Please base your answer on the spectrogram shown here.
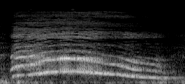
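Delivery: very high, loud startled gasp; a shy puppet jumps in fright; scared puppet. Acted. Shy puppet startled by the children, high frightened gasp. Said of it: "'cause it's scared".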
